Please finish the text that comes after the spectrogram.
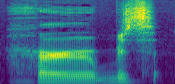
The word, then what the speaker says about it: herb: or green things or herbs herbs and was barred into old French with the H intact and in French though they don't pronounce the h so the pronunciation was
